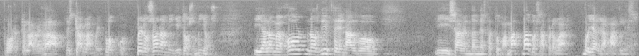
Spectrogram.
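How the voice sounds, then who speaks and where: Man playing a gentle friendly superhero, echoey room. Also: mid-range voice, sing-song, normal speed, natural voice. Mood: friendly, helpful. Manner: gentle, reassuring, simple talk to a child. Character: friendly flying male superhero helping a lost little girl. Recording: dull, echoey home room recording.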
